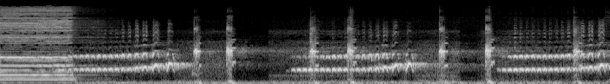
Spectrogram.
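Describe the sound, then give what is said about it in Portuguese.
Guinea fowl call in harsh, repetitive, rapid bursts, a loud cackling chatter with sharp clicks punctuating it, with no talking. “É a nova onda da coruja e da cocá.”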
